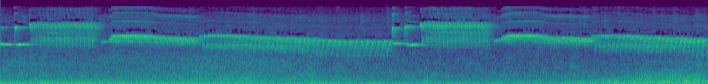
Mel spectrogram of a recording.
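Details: Canary master song, 'tembakan ngebren' style, in two similar phrases: a brief sharp note, a high rapid trill, then long lower rolling trills that slide slightly downward, all over a low steady background rumble.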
